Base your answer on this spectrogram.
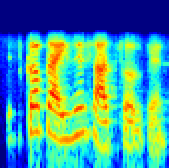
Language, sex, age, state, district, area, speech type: Urdu, female, 30-45, Uttar Pradesh, Lucknow, urban, conversation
